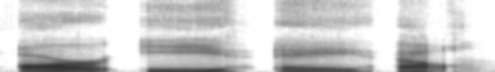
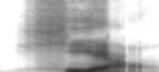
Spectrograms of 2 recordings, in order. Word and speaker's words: real: Take the Portuguese word spelled R E A L. Your English-speaking brain immediately wants to read that as real, right? But that's totally wrong. It's actually pronounced something more like he.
